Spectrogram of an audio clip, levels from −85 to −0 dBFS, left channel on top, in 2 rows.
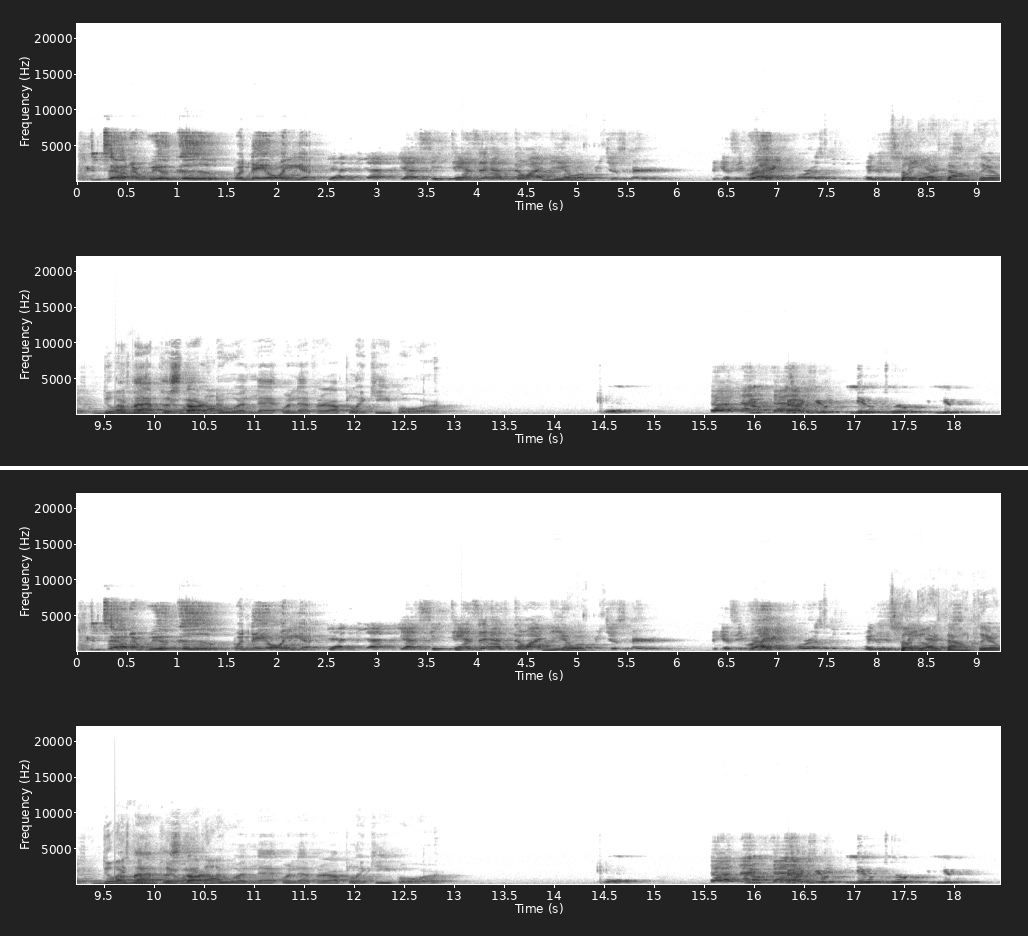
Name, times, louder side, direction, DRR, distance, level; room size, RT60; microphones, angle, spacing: voice 1, 0.0-2.3 6.6-7.0 14.4-14.7 15.9-18.0, left 1 dB, 5° right, 2 dB, 4.8 m, -23 dB
voice 2, 2.5-5.8 6.3-7.4 7.9-8.6 15.6-16.8, right 1 dB, 85° right, 5 dB, 6.5 m, -25 dB
voice 3, 4.6-5.0 8.1-10.7, right 2 dB, 70° right, 6 dB, 1.3 m, -24 dB
voice 4, 9.6-12.8, left 2 dB, 40° left, 4 dB, 2.5 m, -24 dB
29.5 x 20.0 x 4.6 m, 0.64 s
head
